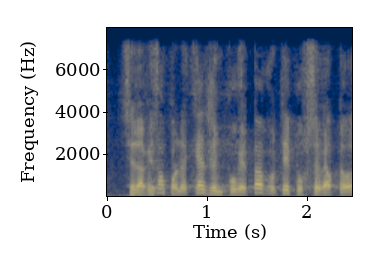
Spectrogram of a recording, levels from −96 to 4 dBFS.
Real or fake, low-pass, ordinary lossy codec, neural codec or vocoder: fake; 7.2 kHz; none; codec, 16 kHz in and 24 kHz out, 1.1 kbps, FireRedTTS-2 codec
